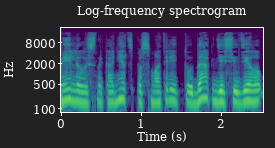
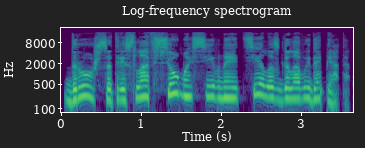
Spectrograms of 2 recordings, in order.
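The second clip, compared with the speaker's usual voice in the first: ordinary delivery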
